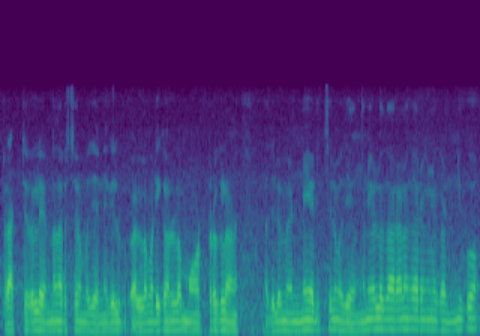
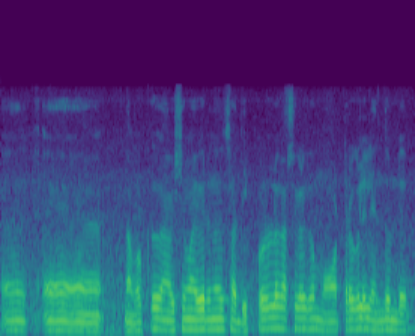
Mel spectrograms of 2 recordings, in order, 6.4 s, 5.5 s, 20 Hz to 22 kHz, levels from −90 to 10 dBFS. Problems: none marked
